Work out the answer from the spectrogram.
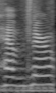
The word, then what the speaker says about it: Heavner: the first selectman's report my name is heavner it's pronounced heavner like heaven um I want working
